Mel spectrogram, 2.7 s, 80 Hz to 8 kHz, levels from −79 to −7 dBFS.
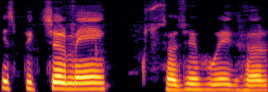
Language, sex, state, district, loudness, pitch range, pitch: Hindi, male, Bihar, Saharsa, -16 LUFS, 165-200 Hz, 185 Hz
